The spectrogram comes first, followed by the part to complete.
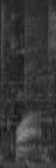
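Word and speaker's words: Quan: Kiwi Kwan.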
